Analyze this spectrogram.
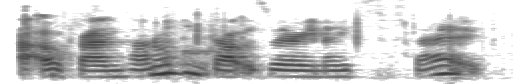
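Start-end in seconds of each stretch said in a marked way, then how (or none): none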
